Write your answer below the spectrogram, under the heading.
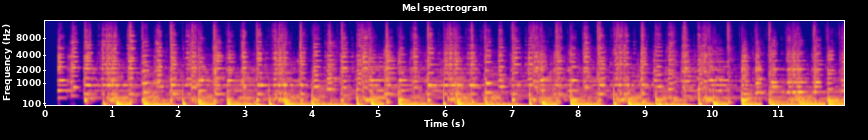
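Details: Lively bowed violin music with rhythmic plucked strings and deep bass beats throughout, no animal voice present.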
